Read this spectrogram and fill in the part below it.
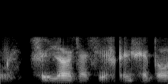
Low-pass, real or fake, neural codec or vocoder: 3.6 kHz; fake; codec, 24 kHz, 0.9 kbps, WavTokenizer, medium speech release version 2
